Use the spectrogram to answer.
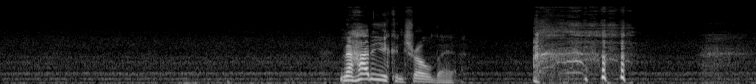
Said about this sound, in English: The whole sky is just filled with bees.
